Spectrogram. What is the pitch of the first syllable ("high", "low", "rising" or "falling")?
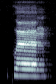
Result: low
